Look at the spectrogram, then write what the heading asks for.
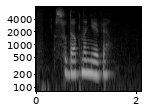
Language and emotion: Russian, neutral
